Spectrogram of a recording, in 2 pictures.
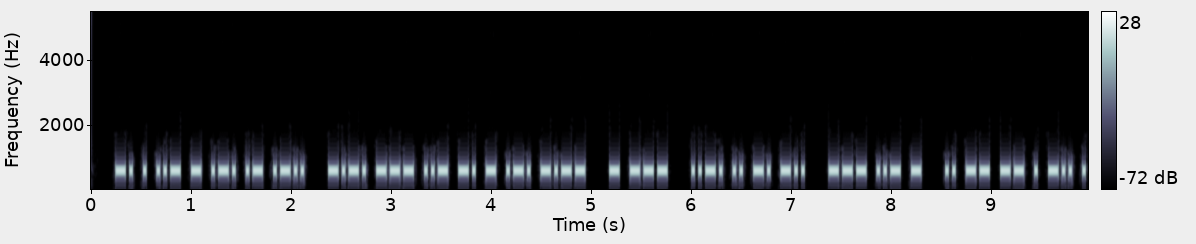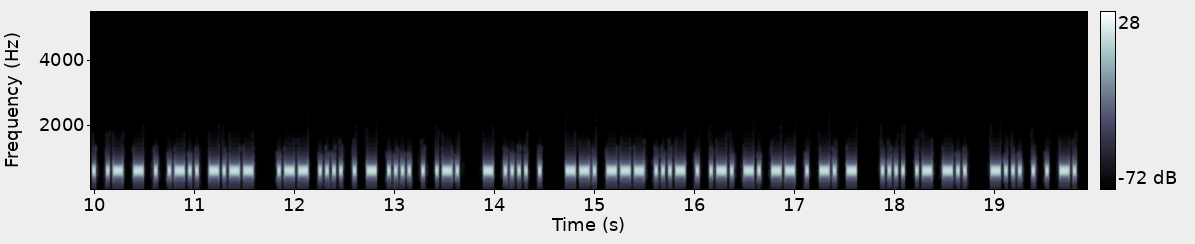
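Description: Morse code, heard as a keyed tone, about 35 wpm, 600 Hz. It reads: NEUTRAL COUNTRY TO FIND OUT IMMEDIATELY WHETHER THE GOVERNMENT HAD BEEN
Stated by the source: Morse practice at 35 wpm from CW med Gnister, sending Ken Follett's novel Never in English.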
